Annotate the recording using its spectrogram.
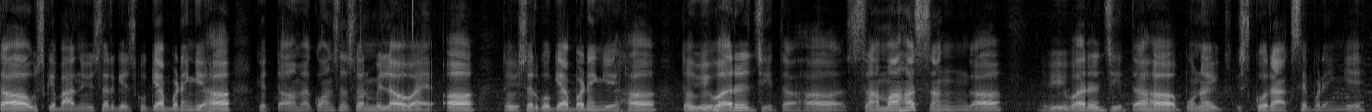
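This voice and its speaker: A man teaching Sanskrit verse pronunciation, stretching each syllable out slowly between brisk explanations. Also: medium pitch, a bit bright, clear, resonant tone. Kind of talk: patient pronunciation lesson.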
